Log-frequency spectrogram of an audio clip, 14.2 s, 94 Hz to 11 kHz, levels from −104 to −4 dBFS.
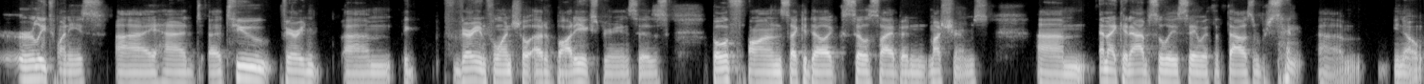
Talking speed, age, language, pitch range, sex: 130 wpm, 20-39, English, 90-100 Hz, male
